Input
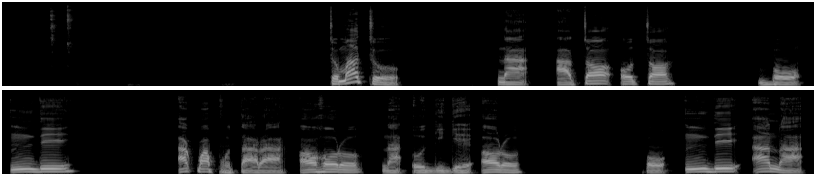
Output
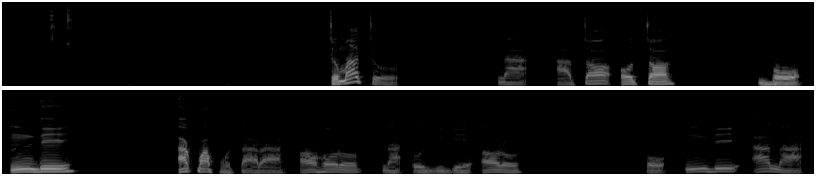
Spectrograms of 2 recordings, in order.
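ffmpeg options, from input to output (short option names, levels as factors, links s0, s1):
-af "volume=2,afade=t=out:st=3.31:d=0.46:silence=0.251189,afade=t=in:st=5.64:d=0.89:silence=0.251189,afade=t=out:st=9.9:d=0.51:silence=0.298538"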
